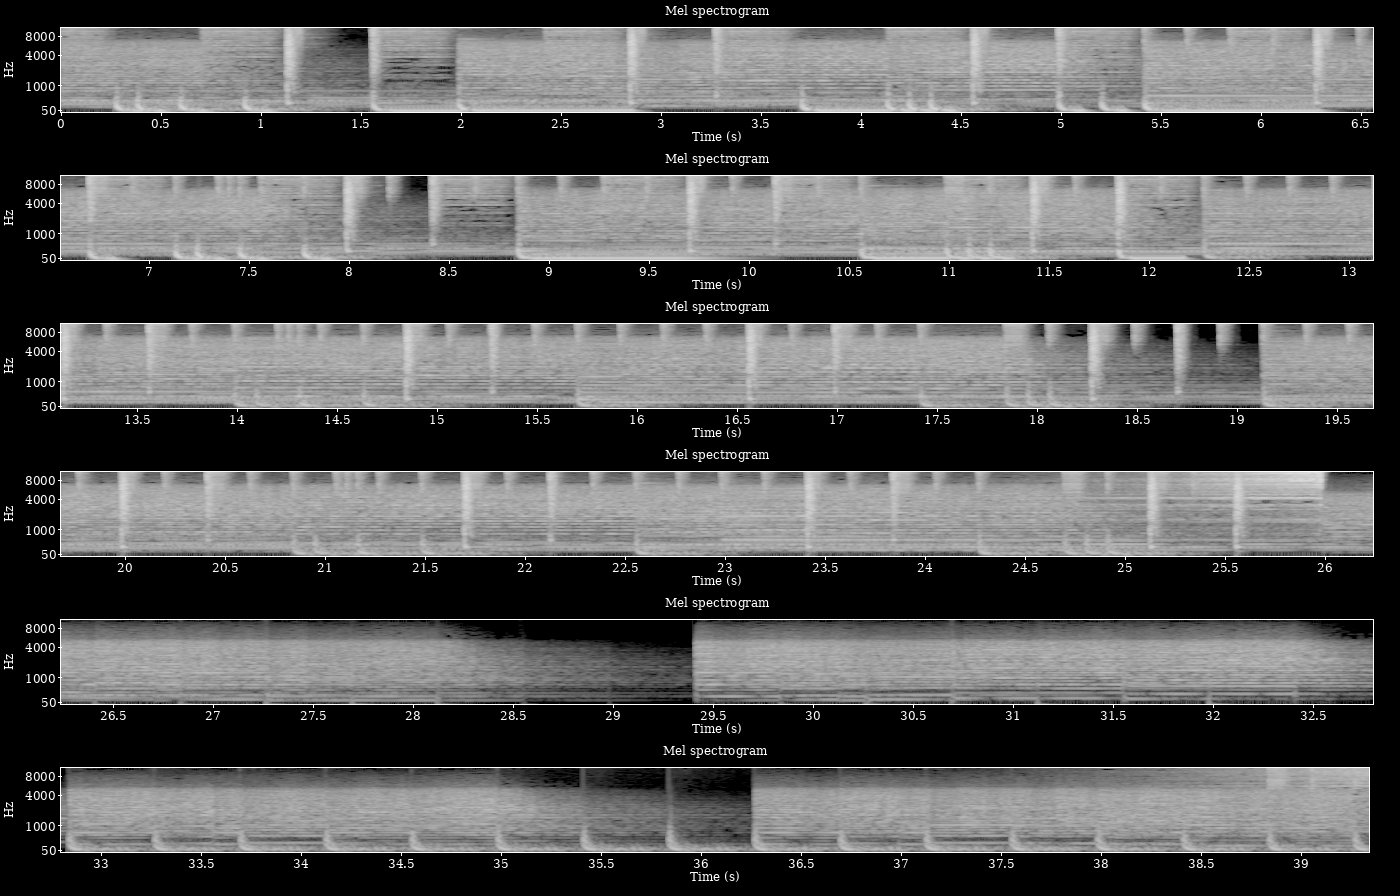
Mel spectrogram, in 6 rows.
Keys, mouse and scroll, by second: 0.0 a, 0.4 click, 1.4 r, 4.1 a, 4.2 click, 4.6 s, 6.3 a, 6.4-6.7 scroll down 2, 7.4-7.8 scroll down 8, 7.8-8.4 shift+middle drag, 8.4-9.9 scroll up 1, 9.9-10.2 shift+middle drag, 10.2-10.7 scroll up 1, 10.7 click, 11.1 shift+click, 11.6 shift+click, 12.1 shift+click, 12.5 shift+click, 13.0 shift+click, 13.5 shift+click, 14.2 s, 16.2 g, 17.2 a, 17.3-17.8 scroll up 1, 17.8-18.3 shift+middle drag, 18.3-18.6 scroll down 3, 18.9-19.4 scroll down 7, 19.4-20.2 shift+middle drag, 20.2-21.4 scroll up 2, 21.4-21.9 shift+middle drag, 21.9-23.1 scroll up 2, 23.4 click, 24.7 shift+d, 26.6 KP_7, 27.3-27.6 scroll down 2, 27.9 g, 28.6 ctrl+click, 29.0 KP_1, 29.6-30.1 scroll up 1, 30.1 g, 31.6-32.4 middle drag, 32.4-33.1 scroll up 4, 33.1-33.7 middle drag, 33.7-34.2 scroll up 1, 34.2-34.6 scroll down 1, 34.6 g, 36.6 a, 37.2 click, 38.3 click, 38.9 scroll up 2, 39.2 3.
